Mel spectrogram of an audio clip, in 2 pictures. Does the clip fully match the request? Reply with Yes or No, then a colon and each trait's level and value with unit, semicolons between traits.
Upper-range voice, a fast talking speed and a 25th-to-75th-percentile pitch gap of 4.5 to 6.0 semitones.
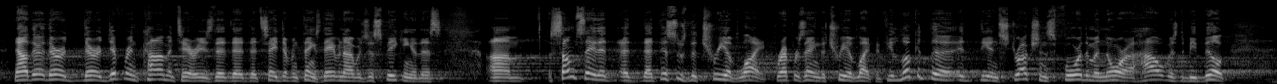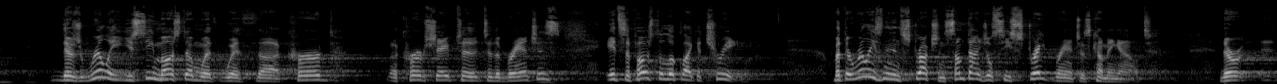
Yes: high, 205 Hz; fast, 225 wpm; wide, 5.6 semitones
